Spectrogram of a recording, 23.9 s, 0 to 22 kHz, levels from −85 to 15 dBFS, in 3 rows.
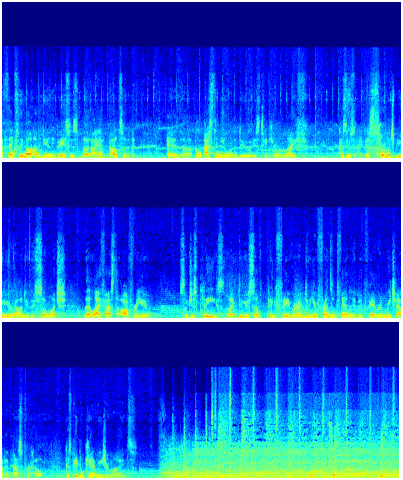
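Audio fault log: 2.53–2.62 s, 3.97–4.06 s and 13.15–13.30 s, burst of packet loss: the sound briefly freezes into a continuation of its last moment, heard as either a held buzz or a fading hiss that drops in level, then jumps ahead. Lost or late packets left gaps that the receiver filled by extending and attenuating the preceding audio, for 60 ms in the first two and 120 ms in the third. An equal span of the original audio is skipped each time.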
